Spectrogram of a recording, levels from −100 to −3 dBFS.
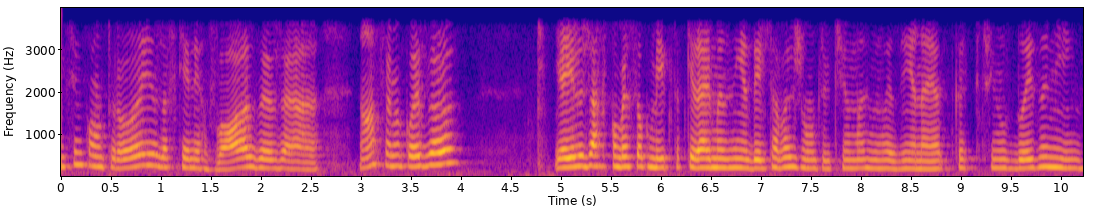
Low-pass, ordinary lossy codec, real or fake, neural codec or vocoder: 3.6 kHz; none; fake; codec, 16 kHz, 2 kbps, FunCodec, trained on Chinese and English, 25 frames a second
